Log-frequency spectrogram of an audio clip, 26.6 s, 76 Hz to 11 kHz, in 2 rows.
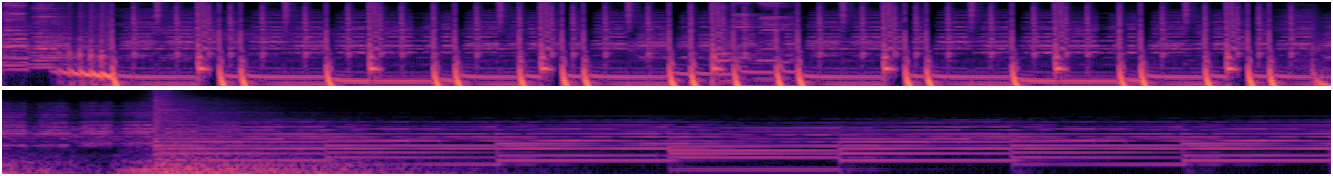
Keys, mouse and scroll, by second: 1.5 ], 2.1 double click, 4.2 click, 4.8 [, 4.9 double click, 11.8 double click, 14.9 ], 15.4 double click, 16.5 scroll down 1, 20.0-22.9 scroll down 1, 22.9 double click, 24.9 alt+scroll down 1.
